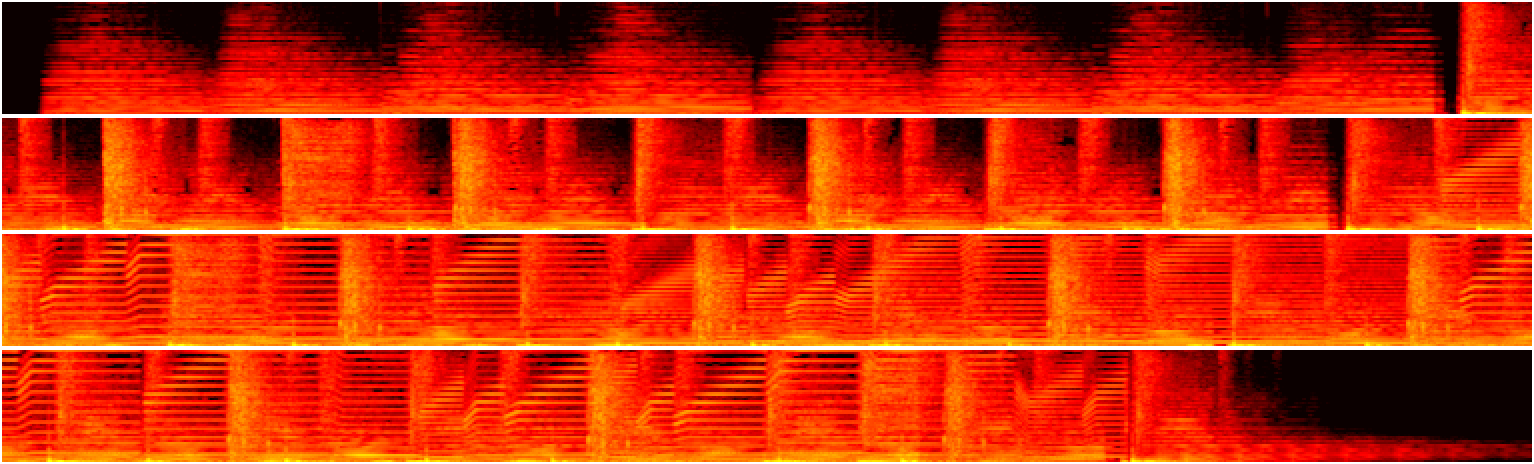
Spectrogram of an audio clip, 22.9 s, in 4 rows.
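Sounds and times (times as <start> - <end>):
hip hop music: 5.5 - 22.1.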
